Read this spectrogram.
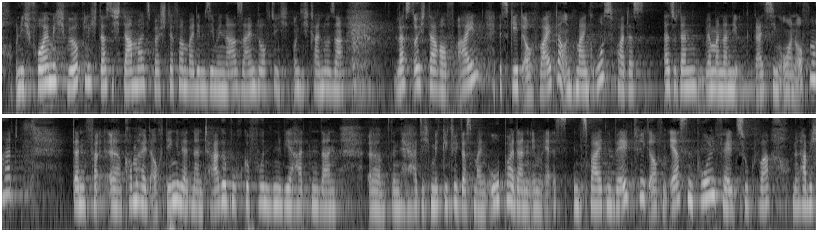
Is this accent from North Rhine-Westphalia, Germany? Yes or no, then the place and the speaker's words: no; Zorge, Lower Saxony, Germany; ich komme aus Zorge im Harz. Und ich bin 20 Jahre nach dem Krieg geboren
